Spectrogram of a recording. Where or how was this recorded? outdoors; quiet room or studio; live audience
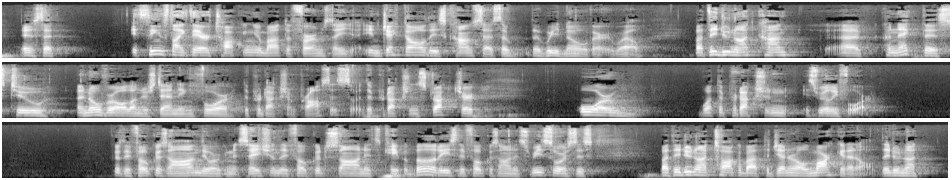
live audience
